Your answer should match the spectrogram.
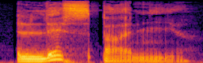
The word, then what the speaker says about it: Espagne: L'Espagne. L'Espagne. Okay, don't insist on the final E because basically it's not pronounced.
